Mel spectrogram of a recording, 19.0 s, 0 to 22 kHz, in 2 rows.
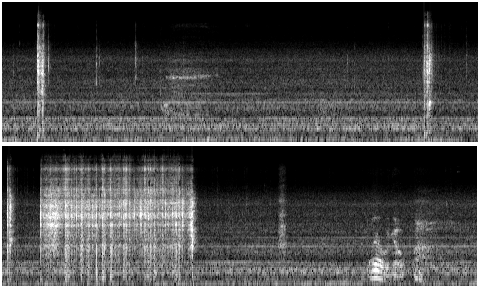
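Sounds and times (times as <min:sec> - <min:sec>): welding arc crackling: 0:00.7 - 0:01.0, 0:08.4 - 0:08.9, 0:09.6 - 0:13.5.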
